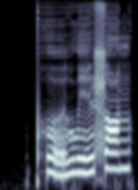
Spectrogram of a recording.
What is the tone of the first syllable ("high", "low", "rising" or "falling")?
low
